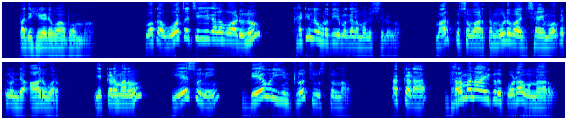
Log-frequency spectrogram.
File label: telugu bangladesh; jesus teacher and healer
